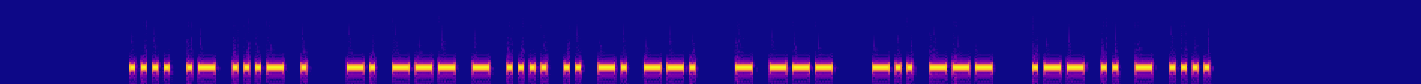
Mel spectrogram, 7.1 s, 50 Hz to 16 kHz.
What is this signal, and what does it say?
Morse code, heard as a keyed tone, about 45 wpm, 700 Hz. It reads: HAVE NOTHING TO DO WITH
